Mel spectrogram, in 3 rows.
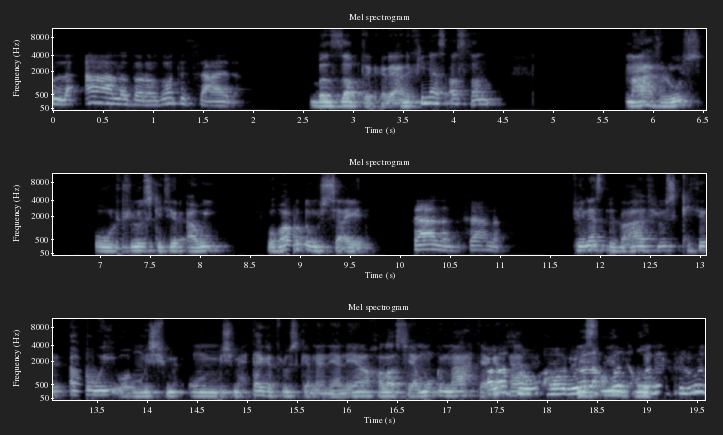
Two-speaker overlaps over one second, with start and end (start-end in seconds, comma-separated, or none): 17.4-19.1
